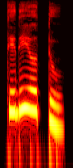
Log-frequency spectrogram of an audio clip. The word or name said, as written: ದೈತ್ಯತೆ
